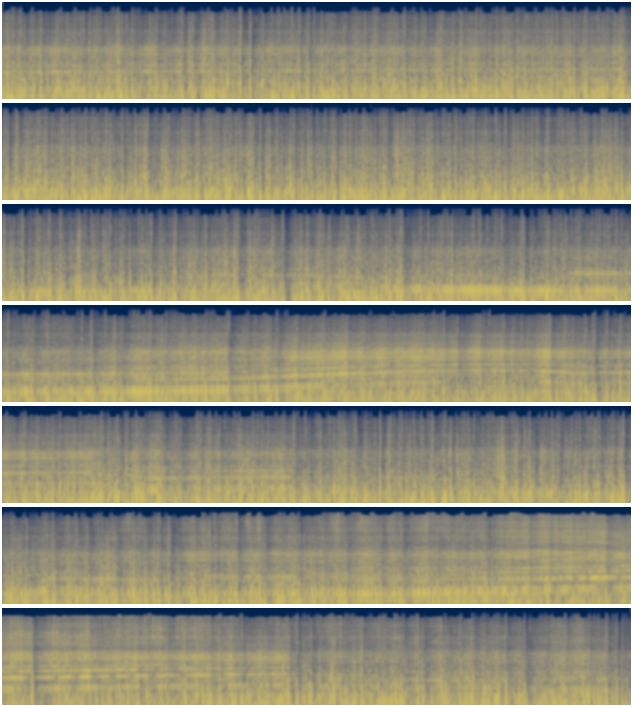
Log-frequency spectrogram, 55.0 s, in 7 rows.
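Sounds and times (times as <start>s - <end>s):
race car engine running: 0.0s - 55.0s
wind buffeting microphone: 0.0s - 55.0s.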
